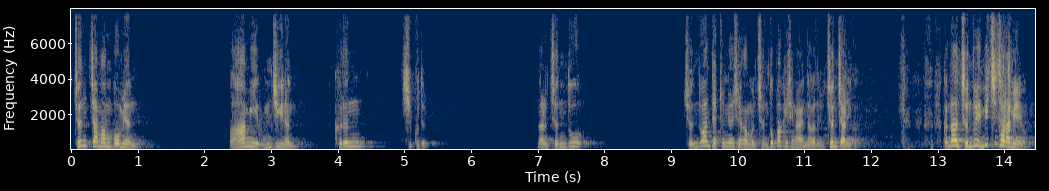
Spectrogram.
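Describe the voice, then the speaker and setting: A man preaching a lively sermon, joking with wordplay and calling on the congregation to raise their hands. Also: high-pitched, normal speed, pauses often. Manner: energetic, humorous, with wordplay and audience prompts. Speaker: pastor. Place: church hall.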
